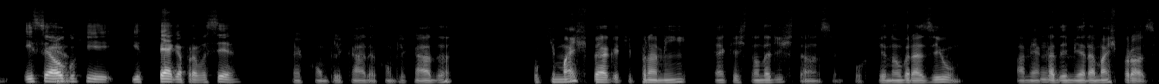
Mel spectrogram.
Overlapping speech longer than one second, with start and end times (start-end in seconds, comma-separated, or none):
none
